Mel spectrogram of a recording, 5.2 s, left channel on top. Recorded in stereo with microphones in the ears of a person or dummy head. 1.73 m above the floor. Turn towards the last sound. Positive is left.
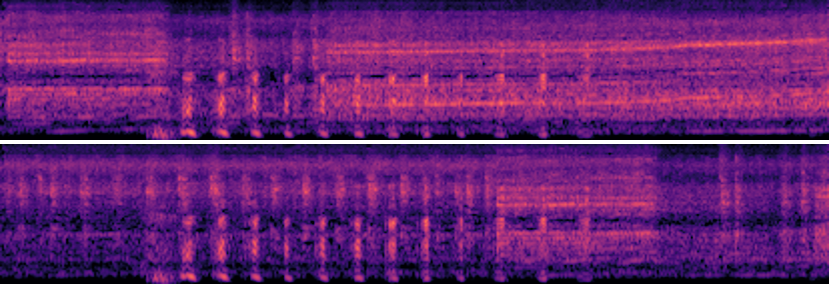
turn(degrees=0)  # may be behind; listen again after turning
